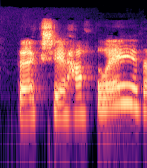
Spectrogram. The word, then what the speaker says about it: Berkshire Hathaway: I bought Berkshire Hathaway.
